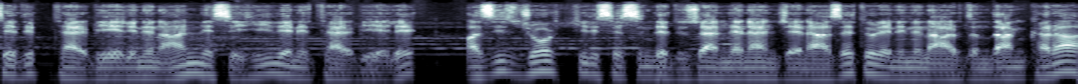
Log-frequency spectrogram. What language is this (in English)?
Turkish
